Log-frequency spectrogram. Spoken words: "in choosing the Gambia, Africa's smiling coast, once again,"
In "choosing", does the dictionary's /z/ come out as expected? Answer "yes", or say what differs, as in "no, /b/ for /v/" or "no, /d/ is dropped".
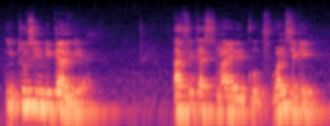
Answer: no, /s/ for /z/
